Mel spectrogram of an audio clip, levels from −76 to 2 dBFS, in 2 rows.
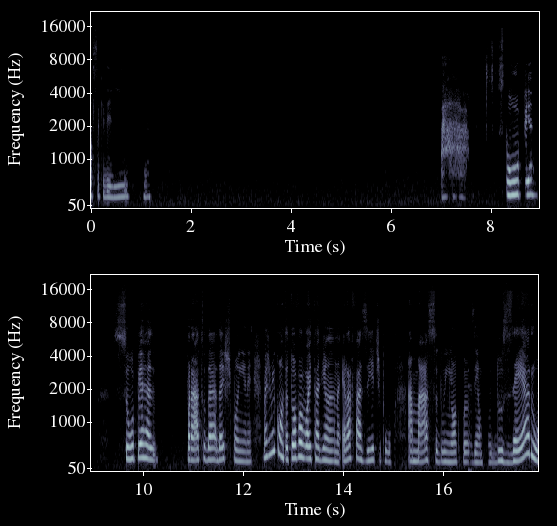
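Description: Short concealed packet loss hits this speech at 1.09 to 1.18 s, 13.21 s and 16.52 to 16.59 s, where brief holes are patched by extending the preceding sound, leaving small smears or wobbles. A burst of packet loss at 8.24 to 8.31 s and 16.44 to 16.52 s drops about 60 ms each time, bridged by a fading continuation before the audio jumps ahead. Repeated packet loss (robotic sound) at 14.98 to 15.14 s brings four closely spaced gaps, about half the stretch synthesised, giving a choppy quality.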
